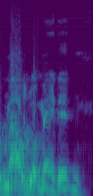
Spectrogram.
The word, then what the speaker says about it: amalgamated: I always thought there was an A between the R and the M. You've been using that? It's not super amalgamated?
